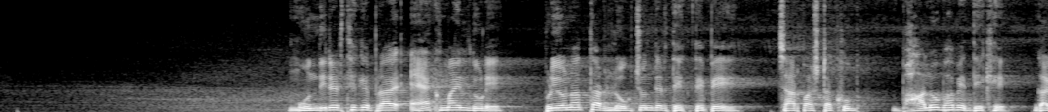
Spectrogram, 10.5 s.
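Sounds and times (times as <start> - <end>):
car driving past: 0.0 - 7.8
road noise: 0.0 - 10.4
speech: 2.9 - 10.4.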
